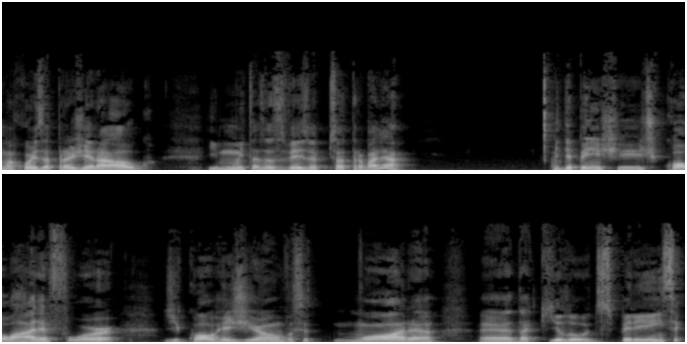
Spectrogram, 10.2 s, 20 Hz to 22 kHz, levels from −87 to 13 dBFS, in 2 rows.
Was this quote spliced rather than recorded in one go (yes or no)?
no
